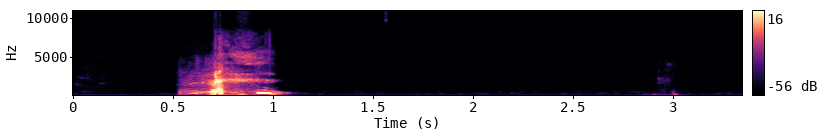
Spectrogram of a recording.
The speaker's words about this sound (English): I tried to hold my sneeze before, after you finished speaking. Okay, great. So that I would sneeze after you finished speaking.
